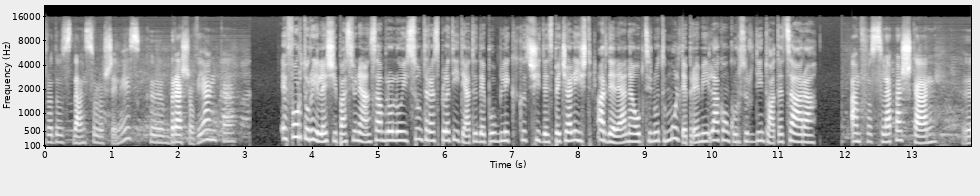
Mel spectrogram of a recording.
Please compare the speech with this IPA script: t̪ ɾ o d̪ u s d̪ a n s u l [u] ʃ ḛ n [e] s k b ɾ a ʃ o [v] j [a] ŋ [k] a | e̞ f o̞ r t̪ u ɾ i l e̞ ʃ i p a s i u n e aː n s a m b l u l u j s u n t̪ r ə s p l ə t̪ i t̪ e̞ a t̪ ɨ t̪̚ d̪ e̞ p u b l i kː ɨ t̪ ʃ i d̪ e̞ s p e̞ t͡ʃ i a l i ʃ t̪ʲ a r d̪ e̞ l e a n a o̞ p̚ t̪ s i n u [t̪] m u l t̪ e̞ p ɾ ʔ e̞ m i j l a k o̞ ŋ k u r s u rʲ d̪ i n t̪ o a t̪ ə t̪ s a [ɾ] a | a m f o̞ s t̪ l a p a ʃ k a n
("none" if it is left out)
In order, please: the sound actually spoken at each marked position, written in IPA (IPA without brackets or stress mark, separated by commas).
o, e, v, a, k, t̪, ɾ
